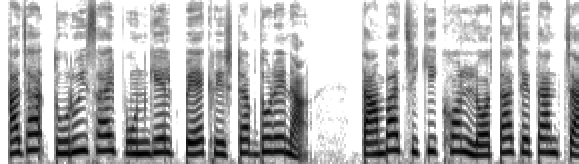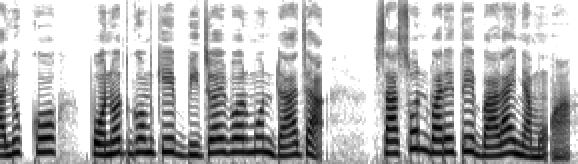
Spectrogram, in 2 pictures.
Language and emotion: Santali, neutral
